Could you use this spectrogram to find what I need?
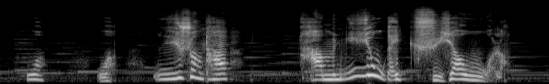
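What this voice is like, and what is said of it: Quiet, timid stammering voice. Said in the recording (Chinese): “结实低着头 小声说”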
